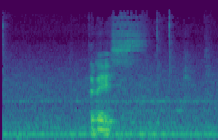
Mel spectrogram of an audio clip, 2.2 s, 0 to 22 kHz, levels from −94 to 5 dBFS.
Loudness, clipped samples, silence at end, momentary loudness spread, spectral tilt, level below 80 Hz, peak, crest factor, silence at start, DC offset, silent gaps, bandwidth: -29 LUFS; under 0.1%; 0 s; 17 LU; -5 dB/octave; -54 dBFS; -8 dBFS; 24 dB; 0 s; under 0.1%; none; 16 kHz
